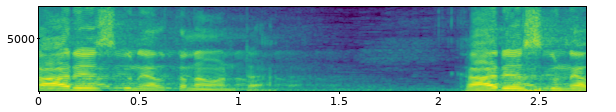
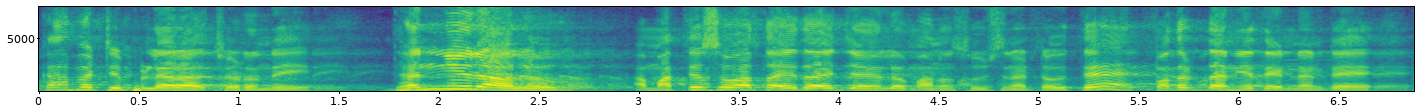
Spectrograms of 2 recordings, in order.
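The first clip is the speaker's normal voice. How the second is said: usual speaking voice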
